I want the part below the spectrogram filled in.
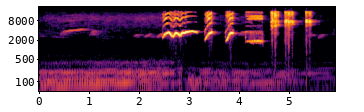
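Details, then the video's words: Orange-headed thrush singing energetically in a recording meant to coax kept birds into replying: after a quiet, faintly whistled start, loud looping whistles, upward-swept notes and buzzy bursts follow in quick succession. "Pancingan burung anis merah|Agar nyaut Dan ikut ngeplong|"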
